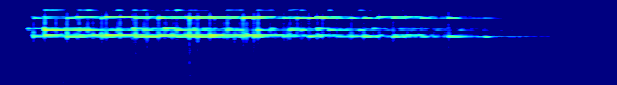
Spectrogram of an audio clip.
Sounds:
Bell

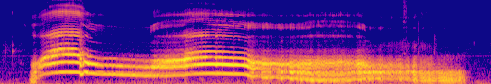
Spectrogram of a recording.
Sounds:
Domestic animals, Growling, Cat, Animal

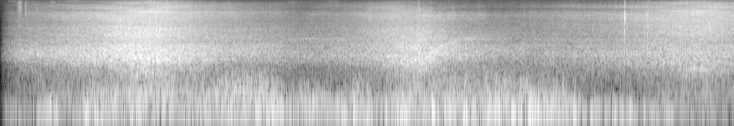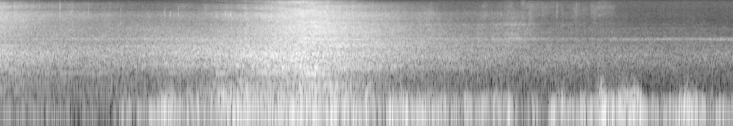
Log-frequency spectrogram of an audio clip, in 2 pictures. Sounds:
Motor vehicle (road), Traffic noise, Bus, Vehicle

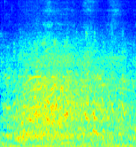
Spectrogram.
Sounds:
Human group actions, Laughter, Human voice, Crowd

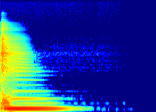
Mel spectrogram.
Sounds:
Guitar, Music, Musical instrument, Plucked string instrument

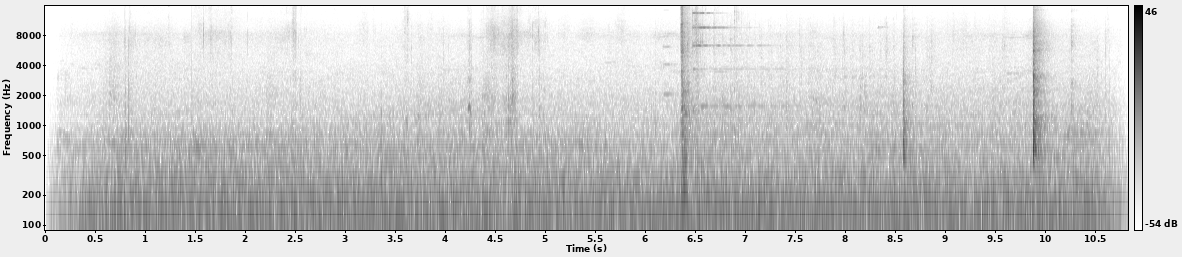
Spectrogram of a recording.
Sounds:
Mechanisms

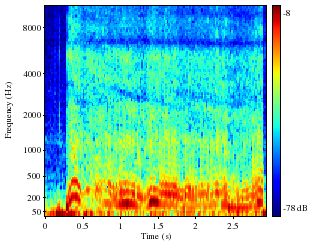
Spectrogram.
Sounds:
Domestic sounds, Zipper (clothing)

